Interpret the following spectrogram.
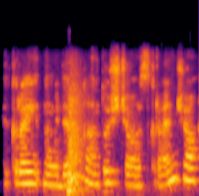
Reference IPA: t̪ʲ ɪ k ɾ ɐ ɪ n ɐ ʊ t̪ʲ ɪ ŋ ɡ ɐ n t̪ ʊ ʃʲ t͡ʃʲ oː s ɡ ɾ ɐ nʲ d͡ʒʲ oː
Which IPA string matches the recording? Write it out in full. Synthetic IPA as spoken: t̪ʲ ɪ k ɾ ɐ ɪ n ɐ ʊ d̪ʲ ɪ ŋ ɡ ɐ n t̪ ʊ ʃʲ t͡ʃʲ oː s k ɾ ɐ nʲ d͡ʒʲ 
